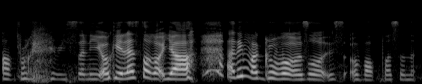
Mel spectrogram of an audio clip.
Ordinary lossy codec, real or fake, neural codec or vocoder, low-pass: none; real; none; none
